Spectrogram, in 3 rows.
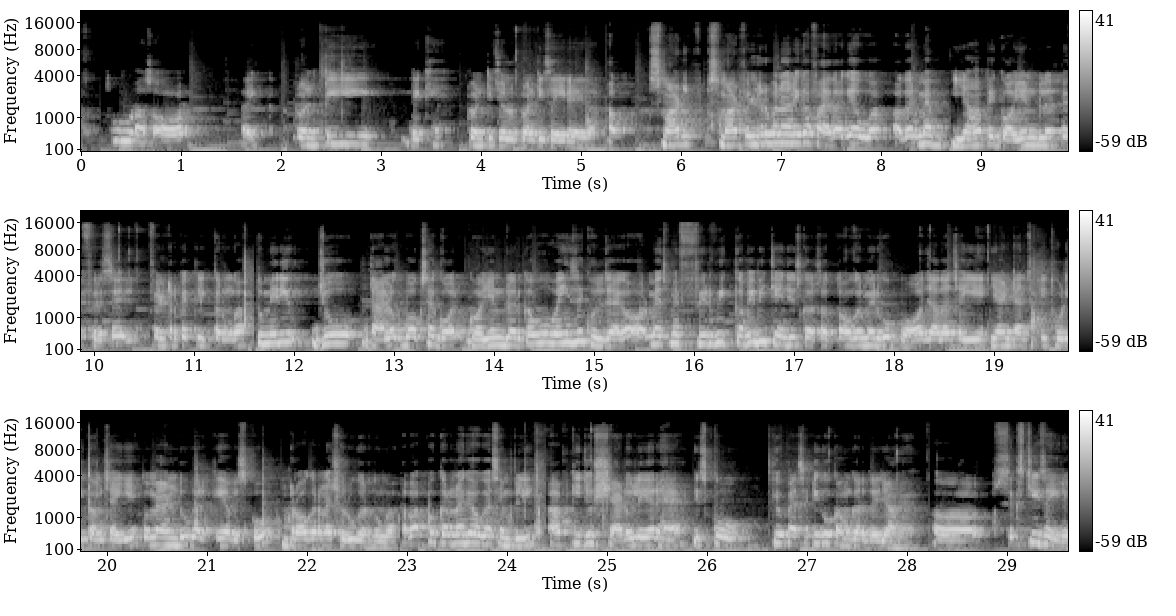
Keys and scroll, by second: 3.7 KP_0, 20.4 KP_2, 20.6 KP_0, 21.0 Return, 25.2 alt+space.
